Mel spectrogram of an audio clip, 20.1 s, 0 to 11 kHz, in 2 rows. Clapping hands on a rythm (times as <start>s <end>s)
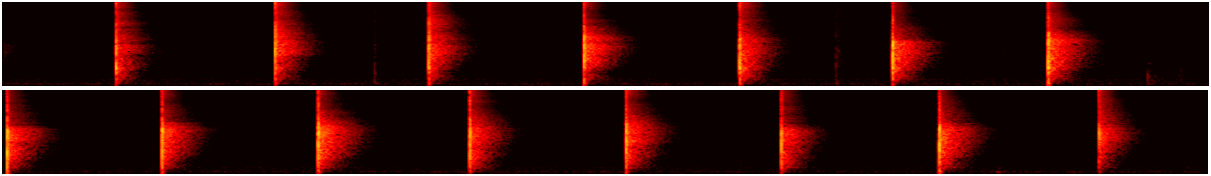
0.9s 1.4s, 2.2s 4.0s, 4.8s 5.4s, 6.1s 7.9s, 8.7s 9.2s, 10.1s 10.6s, 11.4s 11.9s, 12.7s 13.2s, 15.2s 15.8s, 16.5s 17.0s, 17.8s 18.4s, 19.2s 19.6s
